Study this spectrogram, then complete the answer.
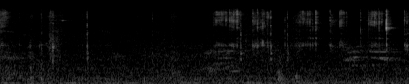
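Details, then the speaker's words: Door handle worked back and forth in a quiet room: short thin squeaks and light clicks before lubrication with sunflower oil from a syringe, which removed the squeak. "выбирайте скрипы слышите особенно вот очень большие скрипы и правило очень раздражает бывает некоторых"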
